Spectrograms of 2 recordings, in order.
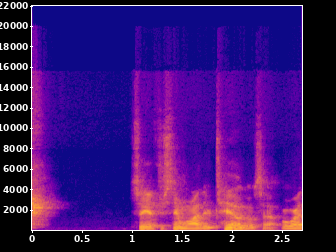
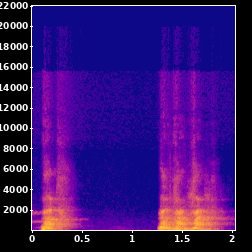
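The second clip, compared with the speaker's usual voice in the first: higher, louder mock dog bark; 7 semitones higher, 4 dB louder than usual. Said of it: "through bark".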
